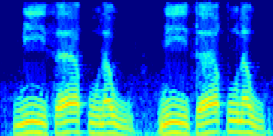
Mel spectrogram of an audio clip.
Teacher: بمسك الهمزة وشيلها واخد الحركة بتاعتها وحطها على التنوين لأن التنوين ما هو إلا نون ساكنة فتقرأ ميثاق نو ميثاق نو. · Term: النقل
